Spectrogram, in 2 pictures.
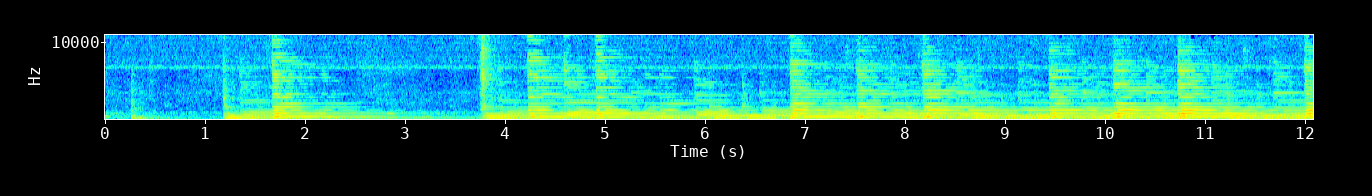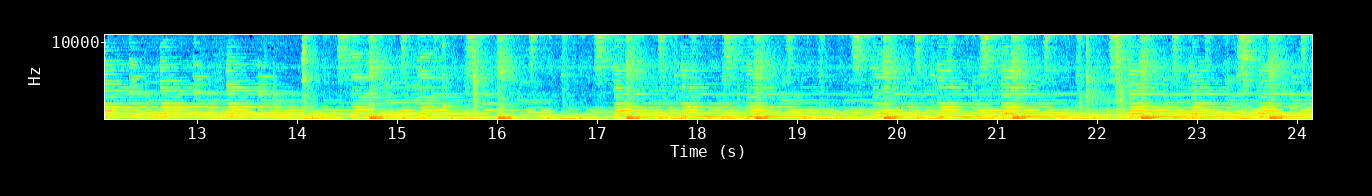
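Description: Mountain dulcimer picked through a looper: a few single ringing notes, then from about four seconds in a repeating melody layered over held notes. About fourteen seconds in, a looped beat of low knocks, about two a second, joins in.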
